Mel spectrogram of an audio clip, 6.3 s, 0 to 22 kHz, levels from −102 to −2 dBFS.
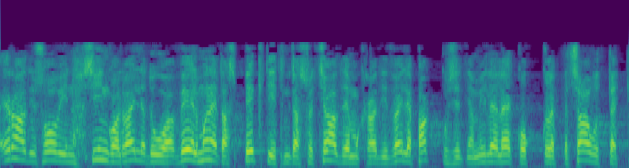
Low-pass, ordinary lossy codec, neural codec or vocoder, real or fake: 7.2 kHz; none; none; real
